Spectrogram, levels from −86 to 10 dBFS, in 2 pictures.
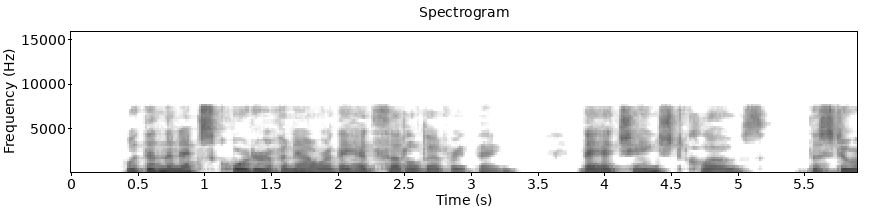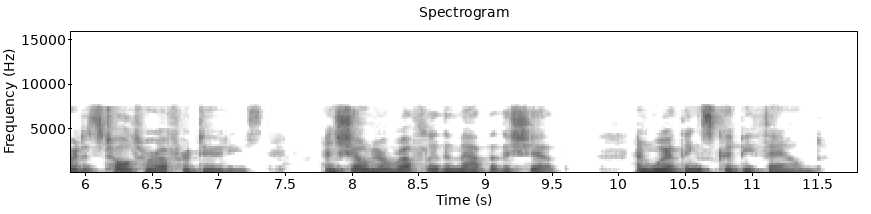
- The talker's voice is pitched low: No, medium, 185 Hz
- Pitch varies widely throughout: No, narrow, 2.5 semitones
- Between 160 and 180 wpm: No, average, 195 wpm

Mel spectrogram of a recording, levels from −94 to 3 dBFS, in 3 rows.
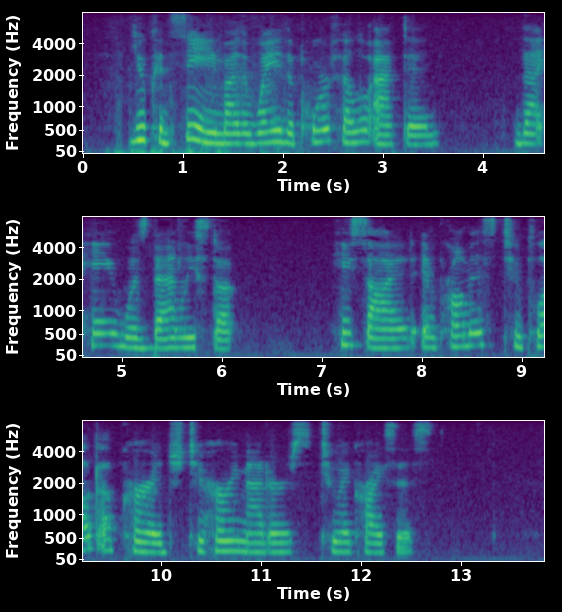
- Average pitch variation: Yes, average, 3.5 semitones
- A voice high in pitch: Yes, high, 215 Hz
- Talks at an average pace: No, slow, 125 wpm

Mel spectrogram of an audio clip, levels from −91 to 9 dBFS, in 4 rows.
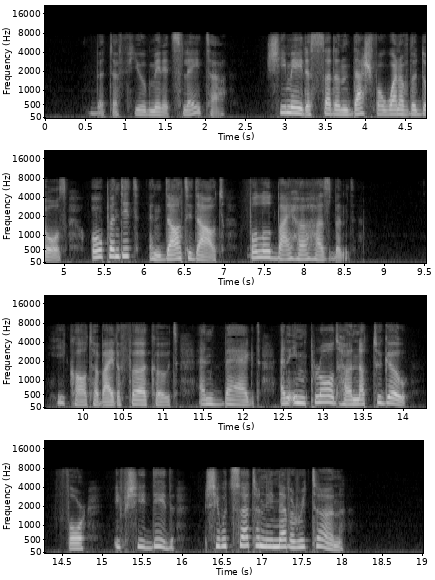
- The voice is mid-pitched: Yes, medium, 175 Hz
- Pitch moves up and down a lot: Yes, wide, 6.4 semitones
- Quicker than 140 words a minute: Yes, average, 150 wpm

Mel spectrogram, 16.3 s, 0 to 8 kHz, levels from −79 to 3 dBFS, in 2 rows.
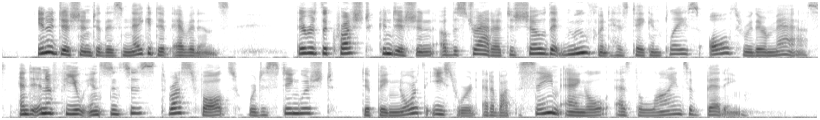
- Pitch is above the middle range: Yes, high, 195 Hz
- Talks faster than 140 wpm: Yes, average, 175 wpm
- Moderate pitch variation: No, wide, 7.8 semitones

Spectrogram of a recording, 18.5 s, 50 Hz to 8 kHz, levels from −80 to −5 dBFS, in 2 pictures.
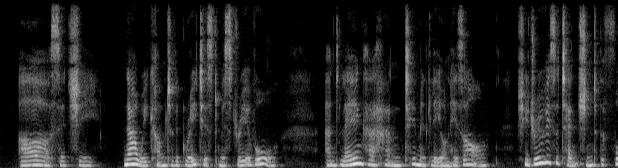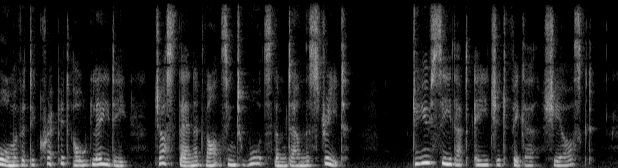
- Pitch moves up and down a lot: No, average, 4.1 semitones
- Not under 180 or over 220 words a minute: No, average, 155 wpm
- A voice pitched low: No, high, 210 Hz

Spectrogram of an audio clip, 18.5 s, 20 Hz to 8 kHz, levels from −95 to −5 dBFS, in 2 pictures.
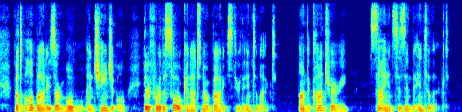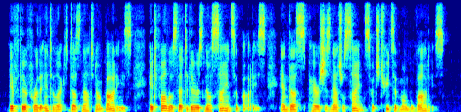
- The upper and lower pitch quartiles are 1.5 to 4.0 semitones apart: Yes, average, 3.0 semitones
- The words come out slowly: No, average, 165 wpm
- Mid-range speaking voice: No, low, 125 Hz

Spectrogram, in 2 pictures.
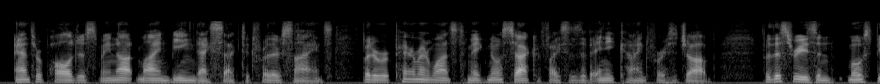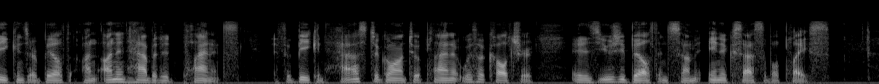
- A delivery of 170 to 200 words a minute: Yes, average, 180 wpm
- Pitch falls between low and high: No, very low, 95 Hz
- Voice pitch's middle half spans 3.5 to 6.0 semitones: No, narrow, 2.6 semitones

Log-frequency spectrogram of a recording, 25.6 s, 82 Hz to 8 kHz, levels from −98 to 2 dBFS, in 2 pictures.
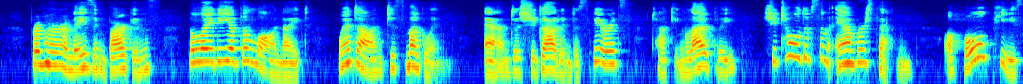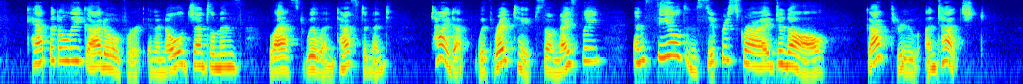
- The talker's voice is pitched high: Yes, high, 225 Hz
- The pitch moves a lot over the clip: Yes, wide, 8.1 semitones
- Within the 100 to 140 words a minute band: Yes, slow, 135 wpm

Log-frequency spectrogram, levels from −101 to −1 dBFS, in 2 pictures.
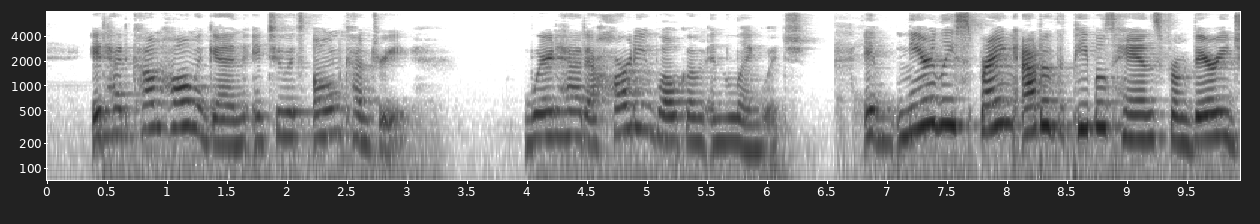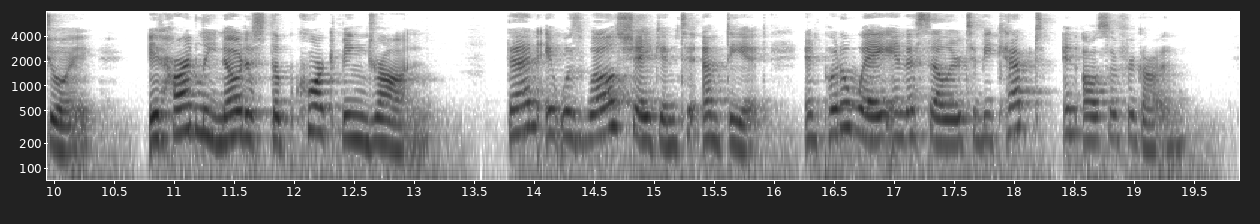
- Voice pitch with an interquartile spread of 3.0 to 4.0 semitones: No, average, 4.6 semitones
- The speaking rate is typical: Yes, average, 170 wpm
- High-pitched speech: Yes, high, 230 Hz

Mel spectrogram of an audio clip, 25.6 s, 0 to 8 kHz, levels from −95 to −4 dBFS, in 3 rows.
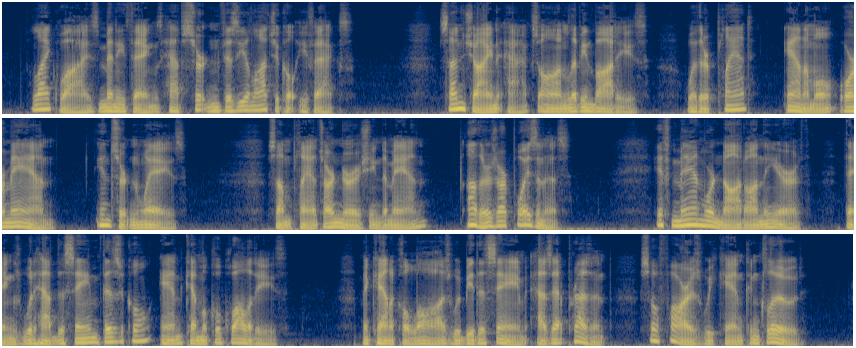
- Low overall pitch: Yes, very low, 85 Hz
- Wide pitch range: Yes, wide, 7.2 semitones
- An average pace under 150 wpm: Yes, average, 140 wpm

